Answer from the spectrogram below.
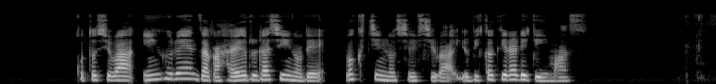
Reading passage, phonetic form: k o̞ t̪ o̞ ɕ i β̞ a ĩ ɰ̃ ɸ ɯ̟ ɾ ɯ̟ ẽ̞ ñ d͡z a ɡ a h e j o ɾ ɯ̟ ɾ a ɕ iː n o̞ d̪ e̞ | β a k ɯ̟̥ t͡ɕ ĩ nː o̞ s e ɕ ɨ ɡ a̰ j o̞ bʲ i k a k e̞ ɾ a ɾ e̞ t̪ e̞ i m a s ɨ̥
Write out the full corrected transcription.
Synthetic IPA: k o̞ t̪ o̞ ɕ i β̞ a ĩ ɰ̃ ɸ ɯ̟ ɾ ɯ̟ ẽ̞ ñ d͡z a ɡ a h a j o ɾ ɯ̟ ɾ a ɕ iː n o̞ d̪ e̞ | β a k ɯ̟̥ t͡ɕ ĩ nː o̞ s e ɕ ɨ ɡ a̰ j o̞ bʲ i k a k e̞ ɾ a ɾ e̞ t̪ e̞ i m a s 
